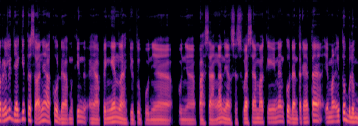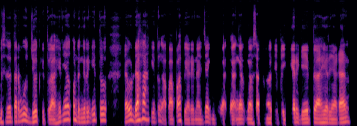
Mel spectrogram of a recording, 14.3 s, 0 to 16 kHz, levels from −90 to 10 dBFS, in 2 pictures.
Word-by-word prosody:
relate 185 +9 +1
ya 165 - +4
gitu, 185 -4 -1
soalnya 170 0 +2
aku 160 -3 -1
udah 110 -2 0
mungkin 120 +7 -6
ya 105 -2 -3
pengen 125 +4 +1
lah 100 -4 +1
gitu 100 0 -7
punya 95 -1 -3 0.2
punya 95 -1 -5
pasangan 95 +5 -1
yang 105 -3 0
sesuai 105 +3 -1
sama 120 +1 -1
keinginanku, 125 +2 -3
dan 110 -1 +1
ternyata 125 +8 +2
emang 135 +2 -2
itu 155 +8 -2
belum 130 -3 +3
bisa 125 +2 -2
terwujud 145 -2 +2
gitu. - - -11
Akhirnya 135 - +2
aku 200 - -3
dengerin 135 +7 -1
itu, 175 -1 0 0.4
ya - - +6
udahlah 190 +4 +6
gitu, 130 -2 -9
gak - - -4
apa-apa, 135 +12 +1
biarin 95 0 -5
aja 95 -1 -1
gitu, 100 -2 -15 0.2
gak 105 0 0
gak 105 -1 +2
usah - - +2
terlalu 110 0 -3
dipikir - - -1
gitu 110 +1 +2
akhirnya 110 -2 +2
kan. 120 +3 +4
120 Hz, 195 wpm, -25 LUFS, 100-145 Hz, 0.4 s, ya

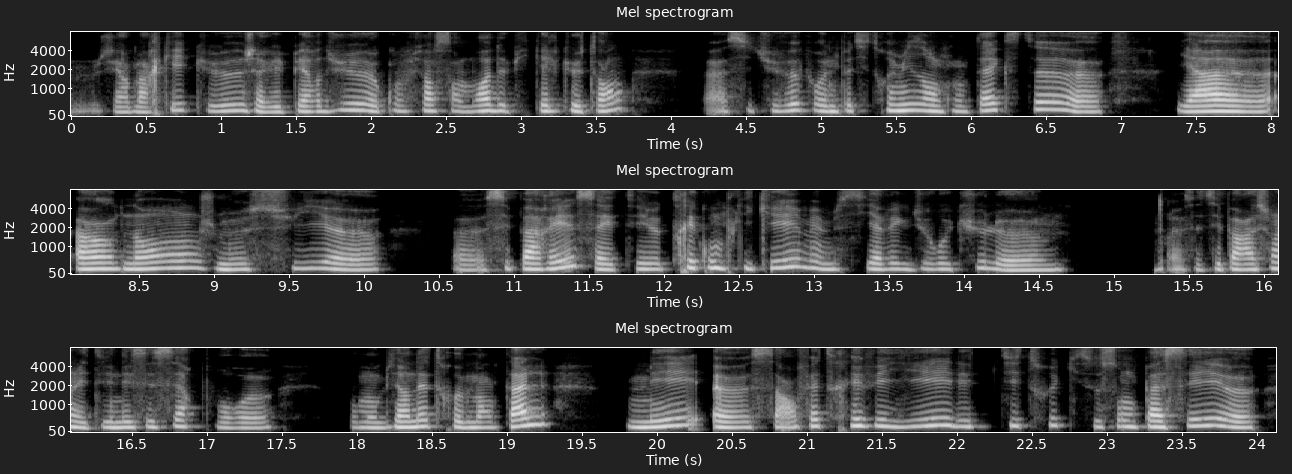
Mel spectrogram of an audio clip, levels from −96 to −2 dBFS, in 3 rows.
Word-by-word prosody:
j'ai 200 -4 -11
remarqué 175 +6 -4
que 210 0 -3
j'avais 180 -3 -2
perdu, 190 +6 -3
heu, 220 -4 +1
confiance 210 +1 -5
en 195 - -6
moi, 200 +3 +2
depuis 205 -1 -5
quelque 205 0 -3
temps. 205 +7 -1 0.5
Heu, - - -9
si 190 +2 -12
tu 210 +1 -11
veux, 220 +3 -1
pour 225 -2 -5
une 195 -1 +1
petite 205 +1 -10
remise 225 0 +2
en 205 -2 +2
contexte, 220 +6 -4
heu, 220 -9 +1 0.5
il 200 - -6
y - - +5
a, 190 -1 +7
heu, - - -5
1 210 0 +5
an, 235 +4 +3
je 225 -3 -6
me 190 0 +1
suis, 225 +3 -7
heu 185 -2 +1 0.5
heu, 175 -1 -7
séparée. 210 - +3
Ça 310 -10 -4
a - - +4
été, 190 +2 -3
heu, 195 - -4
très 245 +5 +1
compliqué, 240 +2 -1
même 210 -6 -1
si, 205 +1 -5
avec 200 0 -2
du 195 - -12
recul, 205 +3 -5
hem, 175 +1 0 0.8
cette 185 -1 -13
séparation 195 +1 0
a 210 - +4
été 190 +1 -2
nécessaire 205 +3 -1
pour, 180 -1 -5
heu, 180 +1 -4 0.5
pour 190 - -11
mon 185 -1 0
bien-être 200 +2 +2
mental. 215 +9 +4 0.5
Mais, 215 +7 +3
heu, 195 -1 +4
ça - - -4
a, - - +1
en 195 - -2
fait, 235 +1 -2
réveillé 240 +1 0
des 220 -1 -3
petits 230 +3 -8
trucs 260 +1 -10
qui 265 - -27
se 215 - -11
sont 215 +2 -2
passés, 230 +5 +3
heu 195 -2 +2
205 Hz, 180 wpm, -24 LUFS, 190-225 Hz, 0.8 s, a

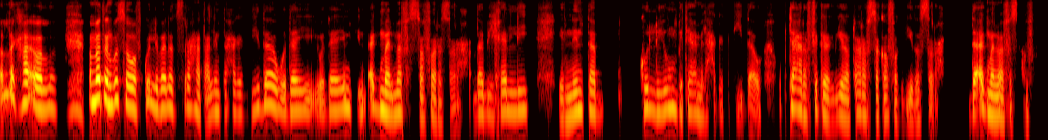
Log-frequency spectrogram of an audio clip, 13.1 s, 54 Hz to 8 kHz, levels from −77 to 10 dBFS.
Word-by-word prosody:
عندك 275 -2 +3
حق 210 0 +7
والله. 170 -1 +7 0.4
عامةً 225 -1 +11
بُص 225 -2 +2
هو 175 -3 +7
في - - -16
كل 175 -3 -2
بلد 170 +1 +2
الصراحة 165 0 -5
اتعلمت 135 +3 -6
حاجة 145 -1 -9
جديدة، 165 +8 -2
وده 155 -1 -1
ي 155 0 -5
وده 155 - -3
يمكن 160 -2 -3
أجمل 150 -5 +2
ما 150 - +1
في 145 - -6
السفر - - -5
الصراحة. - - -12
ده 140 - -4
بيخلّي 150 +3 -4 0.4
إن 120 +3 -3
أنت 155 +2 -1
ب 145 - -3 0.5
كل 165 -3 -3
يوم 160 +4 -3
بتعمل 145 -6 -8
حاجة - - -12
جديدة، - - -8 0.3
وبتعرف - - -2
فكرة 135 -3 -2
جديدة، 120 +2 -3
وتعرف 135 +3 -5
ثقافة - - -5
جديدة - - -9
الصراحة، - - -8 0.3
ده - - +4
أجمل 135 -2 +2
ما 130 - +2
في 120 - -6
السفر. - - -11
155 Hz, 200 wpm, -26 LUFS, 140-170 Hz, 0.5 s, عامةً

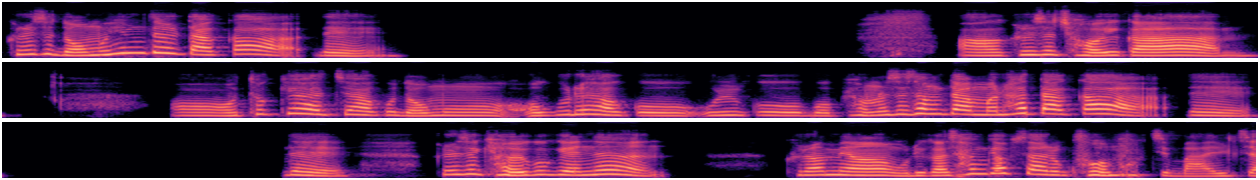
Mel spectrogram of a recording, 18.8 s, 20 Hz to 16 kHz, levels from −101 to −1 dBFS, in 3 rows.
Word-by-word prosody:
그래서 280 +2 -3
너무 215 +2 +2
힘들다가 285 - +1
네. 185 -2 -5 2.9
아 200 0 -1
그래서 245 +4 0
저희가 205 -3 +4 1.0
'어 195 -1 -6
어떻게 275 - -6
하지?' 275 -4 +1
하고 225 -2 -1
너무 200 +1 -3
억울해하고 200 -4 -2
울고 210 -2 -4
뭐 185 -1 -6
변호사 225 +7 -3
상담을 285 -5 +3
하다가 300 - +4
네. 195 -5 -5 1.4
네. 195 -7 -1 0.4
그래서 270 +2 -2
결국에는 240 -1 +2 0.6
"그러면 225 -3 +2
우리가 190 +3 0
삼겹살을 305 -3 0
구워 230 -1 +1
먹지 220 -1 -6
말자. 165 +2 -5
220 Hz, 220 characters per minute, -24 LUFS, 200-265 Hz, 2.9 s, 저희가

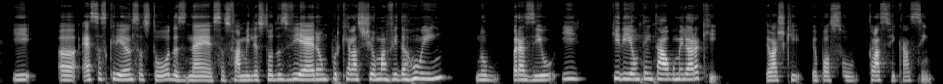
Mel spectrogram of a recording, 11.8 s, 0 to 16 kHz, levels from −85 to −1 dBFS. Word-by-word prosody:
e, 210 - -5 0.3
hã, 195 -1 +4
essas 205 +4 0
crianças 215 -1 0
todas, 195 -1 -1
né, 180 -1 +4
essas 175 +1 -3
famílias 190 +1 0
todas 210 0 -2
vieram, 215 0 +5
porque 230 0 -5
elas 220 0 +2
tinham 220 0 -1
uma 225 0 +3
vida 220 +1 -1
ruim 250 +4 +2 0.4
no 200 0 -4 0.2
Brasil 200 0 +2
e 240 0 -3 0.4
queriam 235 -3 +1
tentar 240 -1 +3
algo 225 0 +4
melhor 225 +1 +4
aqui. 260 - -6 0.5
Eu 175 - -1
acho 180 0 +1
que 200 - -9
eu 180 - -6
posso 180 0 -7
classificar 185 -2 -2
assim. 180 - -11
210 Hz, 160 wpm, -25 LUFS, 190-225 Hz, 0.5 s, vieram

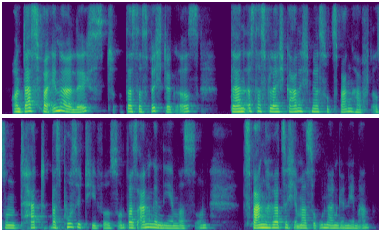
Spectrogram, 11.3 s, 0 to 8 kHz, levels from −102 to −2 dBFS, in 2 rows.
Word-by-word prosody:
und 205 +1 +3
das 235 +1 +5
verinnerlichst, 230 +1 +2
dass 210 0 +1
das 195 0 -5
wichtig 235 -6 -3
ist, 210 +1 -5 0.4
dann 205 +1 +5
ist 225 +1 -3
das 225 -1 -1
vielleicht 205 -2 0
gar 205 0 +1
nicht 220 0 -2
mehr 205 -1 0
so 200 -1 -9
zwanghaft. 180 -1 -5
Also 180 +1 -6
und 180 0 -3
hat 200 -3 -3
was 200 -1 -3
Positives 210 -8 -4
und 185 +1 -7
was 195 0 +2
Angenehmes 175 -6 0
und 185 +1 -8 0.5
Zwang 195 +2 +7
hört 200 0 +3
sich 200 -1 -4
immer 180 - 0
so 175 -2 -6
unangenehm 180 -2 -3
an. 190 +3 -10
200 Hz, 170 wpm, -26 LUFS, 180-215 Hz, 0.5 s, Zwang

